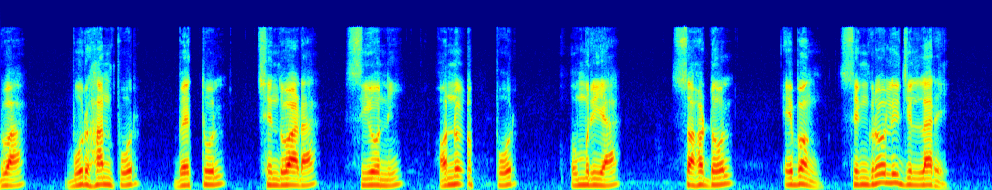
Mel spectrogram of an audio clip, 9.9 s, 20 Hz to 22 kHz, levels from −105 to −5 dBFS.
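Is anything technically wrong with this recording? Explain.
Yes. In this speech, played over a call path whose top end stops around 12 kHz, there are two kinds of timing fault, both in the middle of the clip.

Call audio freeze, 4.57–4.69 s and 4.75–4.87 s: packets were likely held up in transit, draining the jitter buffer. The receiver filled each 100 ms wait by extending the last sound, heard as a brief fading buzz or hiss. The speech then resumes where it stopped, nothing lost but 100 ms added each time.

Short stall from a late packet, 5.39–5.49 s and 5.61–5.72 s: a single packet missed its playout deadline, so the buffer ran dry momentarily. The last sound was stretched for 80 ms and then 90 ms until it arrived, giving a held syllable with a slight buzz or dip, no speech missing.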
